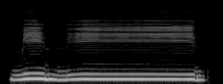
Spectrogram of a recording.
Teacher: نین میں بھی یا مدہ، اور یہ 4 کاؤنٹس کا اسٹریچ ہوگا یہاں پر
